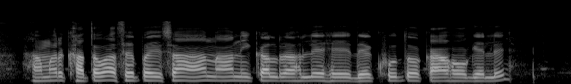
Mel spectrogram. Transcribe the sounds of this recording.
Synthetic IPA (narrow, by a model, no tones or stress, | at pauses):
həməɾkʰət̪wasepəɪsaːnanikəlɾəɦleɦed̪ekʰut̪ɔkaɦoɡele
